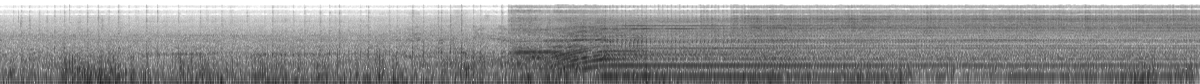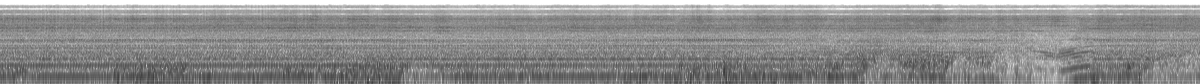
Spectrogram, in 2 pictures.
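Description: Handheld rotary cutting saw cutting into the steel body of a garbage truck. It revs up about six seconds in and then runs at a steady high speed through the cut, dipping briefly and picking up again near the end.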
